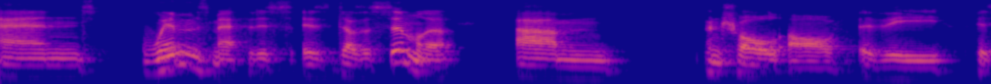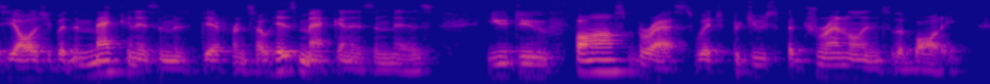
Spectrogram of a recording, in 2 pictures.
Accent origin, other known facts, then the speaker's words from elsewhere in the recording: England, United Kingdom; I'm from England, and it gets, you know, not super cold there. It's not like the Arctic, but it does get cold.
